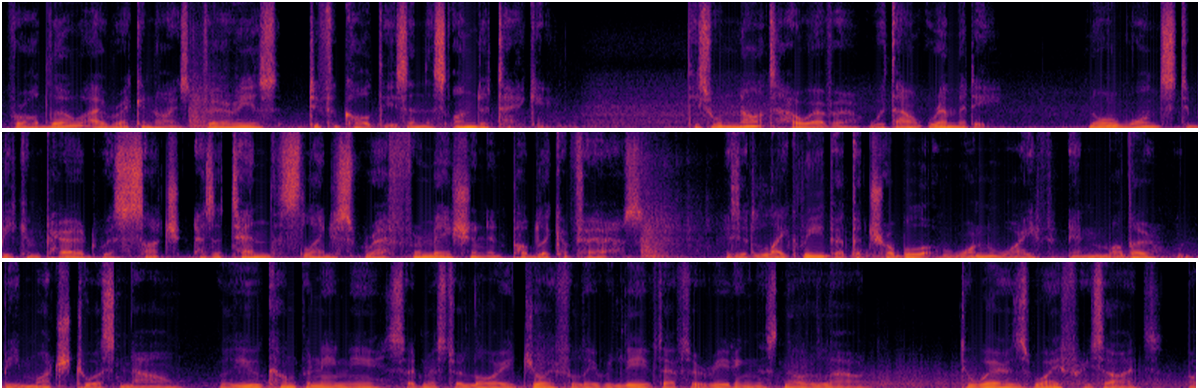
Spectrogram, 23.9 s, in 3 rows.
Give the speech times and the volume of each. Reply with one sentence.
The speech can be heard from 0.0 to 23.8 s, at a steady volume.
